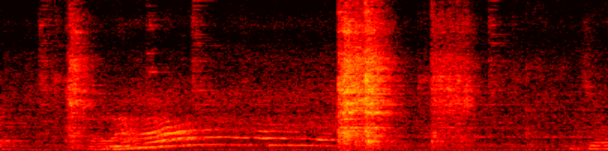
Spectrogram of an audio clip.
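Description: A cat cries with a rising, drawn-out meow, then more faint mews, while a spoon clatters against a dish as rice is mixed in. Nearby kitchen clinks and light background noise surround it.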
